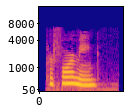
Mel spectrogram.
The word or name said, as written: performing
